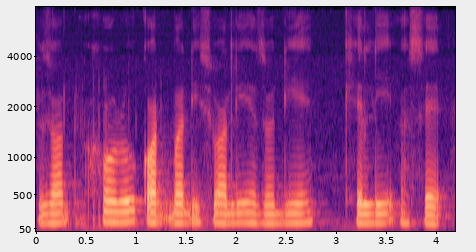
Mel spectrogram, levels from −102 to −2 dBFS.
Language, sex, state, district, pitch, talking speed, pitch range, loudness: Assamese, male, Assam, Kamrup Metropolitan, 125 Hz, 85 wpm, 125-130 Hz, -22 LUFS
